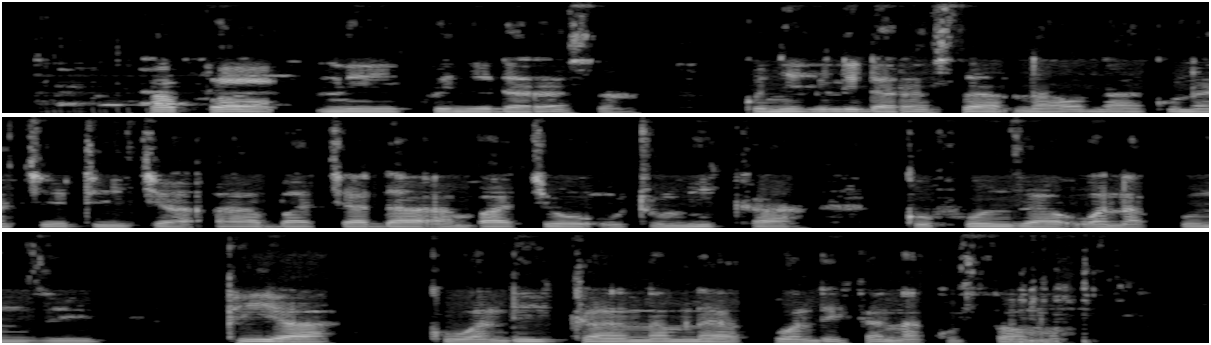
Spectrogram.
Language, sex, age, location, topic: Swahili, male, 25-35, Wajir, education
